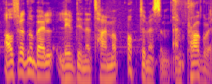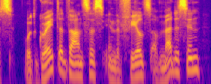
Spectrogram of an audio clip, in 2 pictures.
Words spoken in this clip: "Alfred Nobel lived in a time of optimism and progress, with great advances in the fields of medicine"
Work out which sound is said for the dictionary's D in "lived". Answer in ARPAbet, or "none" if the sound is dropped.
D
